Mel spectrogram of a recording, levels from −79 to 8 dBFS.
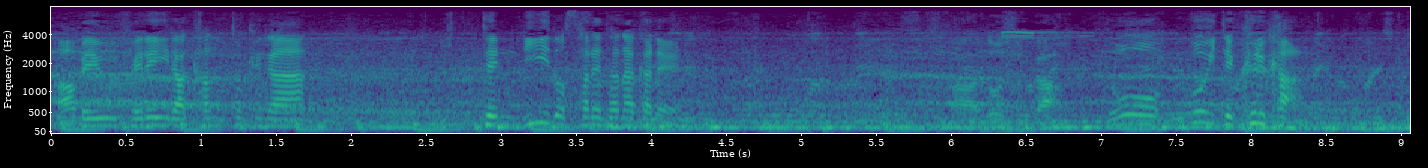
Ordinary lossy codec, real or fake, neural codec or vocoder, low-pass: none; real; none; 7.2 kHz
